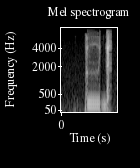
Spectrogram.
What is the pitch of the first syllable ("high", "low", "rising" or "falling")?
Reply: low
